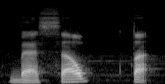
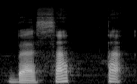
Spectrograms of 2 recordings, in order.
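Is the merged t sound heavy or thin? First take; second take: heavy; thin. First: The merged t sound keeps a heavy quality. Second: The merged t sound is thin, without heaviness. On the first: The speaker calls it right. "masih ada tebalnya" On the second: The speaker calls it wrong. "yang salah itu seperti ini... Jadi toknya hilang karena dia langsung tipis"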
